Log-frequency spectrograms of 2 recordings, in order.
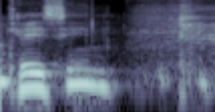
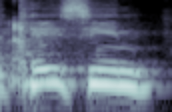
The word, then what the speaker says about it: casein: I'd always heard casein is how do you pronounce it Casey Jason casein casein yeah casein protein is your quote unquote sleepy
